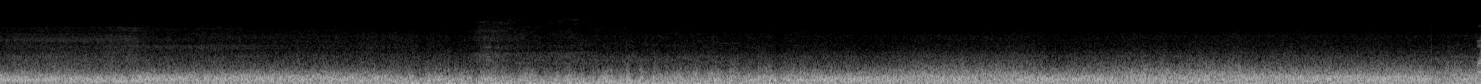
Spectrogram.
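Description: Steady, low wind rush buffeting a motorcycle rider's helmet microphone at road speed on a Honda Grom.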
